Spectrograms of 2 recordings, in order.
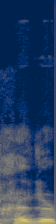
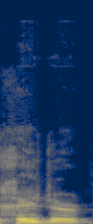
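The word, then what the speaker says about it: חדר: So, that's why we have a situation with irregular syllable in the first syllable. The word cheder means room.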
